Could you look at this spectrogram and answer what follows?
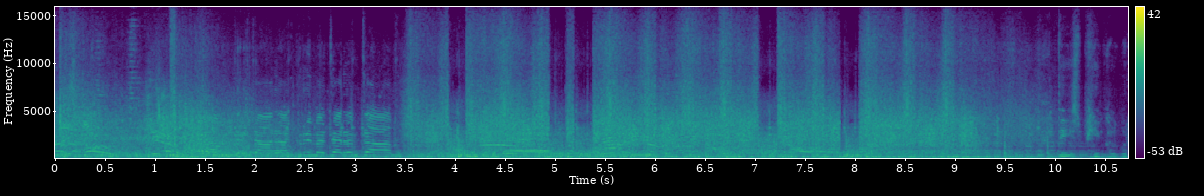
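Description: Rapid, dense gunfire from the video game GreedFall fills the scene in continuous loud bursts, layered over voices and battle noise throughout.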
